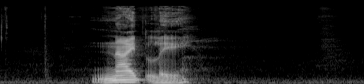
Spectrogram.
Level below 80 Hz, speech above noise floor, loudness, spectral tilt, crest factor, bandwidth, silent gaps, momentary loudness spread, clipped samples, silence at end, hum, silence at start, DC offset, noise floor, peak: -40 dBFS; 35 dB; -19 LUFS; -4.5 dB/octave; 24 dB; 16.5 kHz; none; 17 LU; under 0.1%; 1.75 s; none; 0.9 s; under 0.1%; -53 dBFS; -2 dBFS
